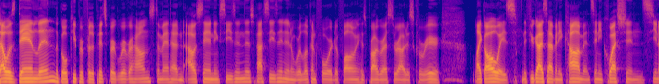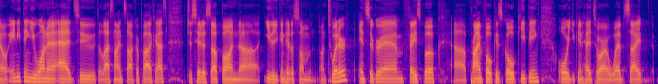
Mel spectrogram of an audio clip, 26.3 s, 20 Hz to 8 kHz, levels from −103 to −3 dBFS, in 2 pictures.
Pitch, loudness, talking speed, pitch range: 105 Hz, -34 LUFS, 180 wpm, 100-115 Hz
